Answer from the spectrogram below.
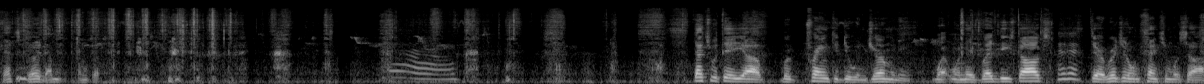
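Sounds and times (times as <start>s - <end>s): dog sniffing and snorting: 0.0s - 7.7s, 10.4s - 12.0s.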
